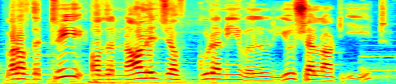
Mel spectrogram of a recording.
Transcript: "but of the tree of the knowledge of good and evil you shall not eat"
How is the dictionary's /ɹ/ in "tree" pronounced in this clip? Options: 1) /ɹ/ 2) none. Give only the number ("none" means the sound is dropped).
1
